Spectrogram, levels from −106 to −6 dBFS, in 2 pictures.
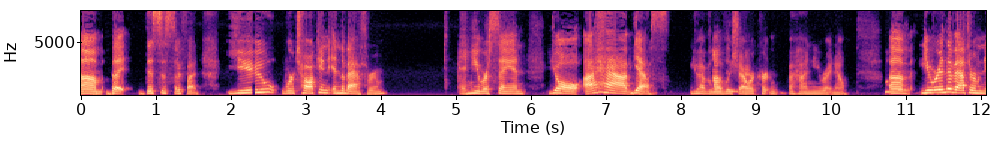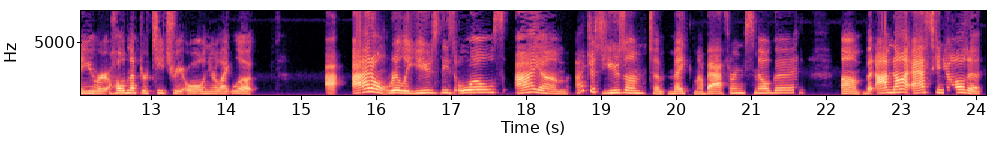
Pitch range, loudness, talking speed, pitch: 180-235 Hz, -16 LUFS, 190 wpm, 205 Hz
